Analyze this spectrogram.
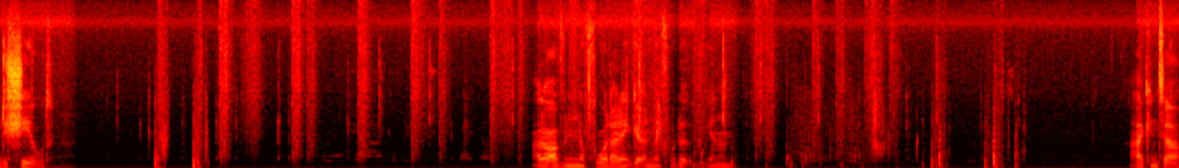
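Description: Footsteps crunch softly on grass and stone.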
